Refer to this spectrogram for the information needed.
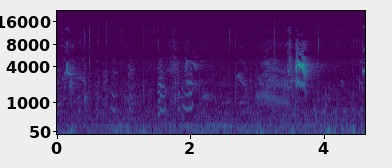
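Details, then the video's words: Parakeet at feeding, with soft scratchy calls and short wavering notes, then a louder raspy squawk burst toward the end, in a fairly quiet setting. "Parakeet Feeding"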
